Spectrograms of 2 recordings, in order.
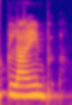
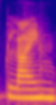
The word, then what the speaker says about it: climb: अब हम क्लाइंब नहीं बोलते, क्लाइम बोलते हैं, तो इसमें बी जो है वो साइलेंट है, क्लाइम।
